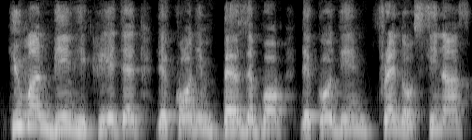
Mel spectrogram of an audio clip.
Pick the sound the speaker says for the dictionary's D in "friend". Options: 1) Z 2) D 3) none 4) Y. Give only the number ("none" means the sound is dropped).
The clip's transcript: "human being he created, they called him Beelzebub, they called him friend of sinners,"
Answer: 2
